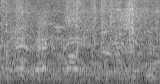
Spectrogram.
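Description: Indistinct voices of several people talking at once, with no one voice clear.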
